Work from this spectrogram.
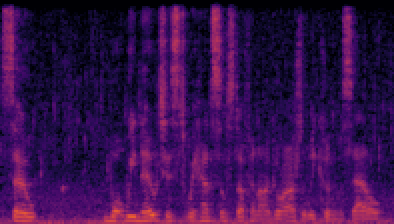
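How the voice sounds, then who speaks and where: In a room with audible echo, a man with an English accent speaks with lively intonation. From England. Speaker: entrepreneur and author. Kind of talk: interview. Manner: halting.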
